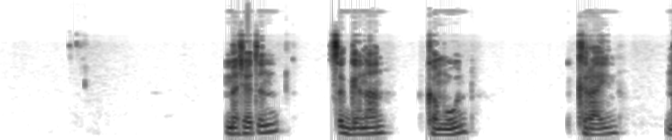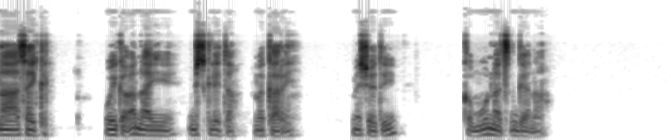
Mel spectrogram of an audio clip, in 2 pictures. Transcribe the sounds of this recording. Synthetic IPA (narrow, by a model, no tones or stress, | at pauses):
mɐʃɐt̪ʼɨn | t͡sʼɨɡɐnan | kʰɐmuwʊn | kʰɨɾajɪnː | asajkʰɐl | wɔjkʰɐʔanajbisklet̪ʰa | mɐkʰːaɾʔɐɲ | mɐʃɐt̪ʼi | kʰɐmuwʊnːat͡sʼɨɡɐna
